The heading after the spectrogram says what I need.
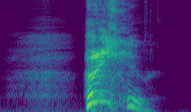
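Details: Sneeze during an intense cold: a soft indrawn breath followed by one loud, explosive sneeze with a voiced tail.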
